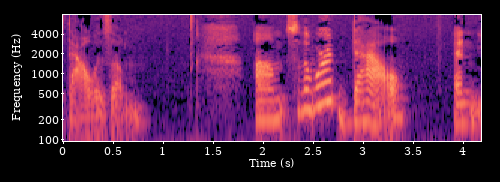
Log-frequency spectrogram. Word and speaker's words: Dao: um so the word Dao and you'll also see this word spelled with a t ta so to or da it's the same thing um this word Dao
